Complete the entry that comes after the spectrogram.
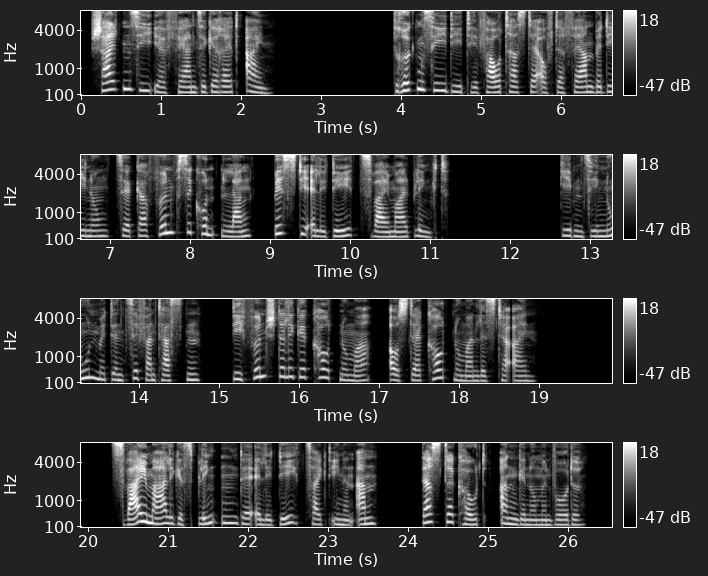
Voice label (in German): Bedienungsanleitung sachlich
